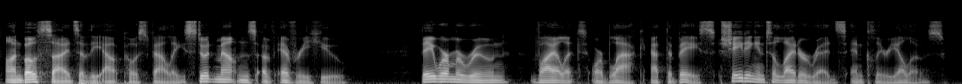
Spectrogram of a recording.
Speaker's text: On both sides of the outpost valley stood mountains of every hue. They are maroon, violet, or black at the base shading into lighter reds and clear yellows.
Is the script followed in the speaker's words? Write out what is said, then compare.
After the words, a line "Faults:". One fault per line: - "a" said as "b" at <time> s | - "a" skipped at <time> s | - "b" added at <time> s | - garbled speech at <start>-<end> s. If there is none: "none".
On both sides of the outpost valley stood mountains of every hue. They were maroon, violet, or black at the base shading into lighter reds and clear yellows.
Faults:
- "are" said as "were" at 4.3 s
